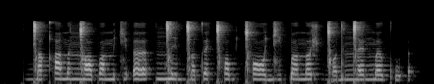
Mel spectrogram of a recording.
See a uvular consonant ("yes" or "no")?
yes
